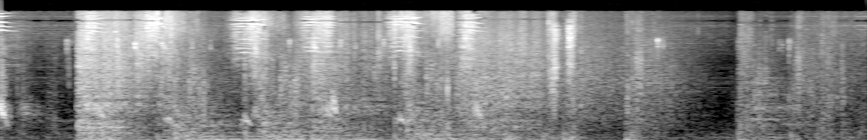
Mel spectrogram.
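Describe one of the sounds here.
A pickaxe smashes loudly through a wooden wall.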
